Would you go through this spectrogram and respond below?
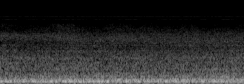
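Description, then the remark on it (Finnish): A steady, droning propeller engine of an old English two-seat Chipmunk tow plane hums continuously as it tows a glider into the air, climbing about 1.5–2 metres per second at nearly 100 km/h, with a dense low rumble and no voices. “Ja olemme ilmassa pieni veto sauvasta vaan ja liidämme jo saman tien irtoaa myöskin moottorikone.”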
